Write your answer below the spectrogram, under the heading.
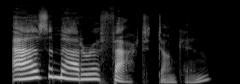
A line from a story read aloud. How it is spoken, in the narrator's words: Nora replied, speaking to him in the indulgent tones of a greatly burdened schoolmistress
